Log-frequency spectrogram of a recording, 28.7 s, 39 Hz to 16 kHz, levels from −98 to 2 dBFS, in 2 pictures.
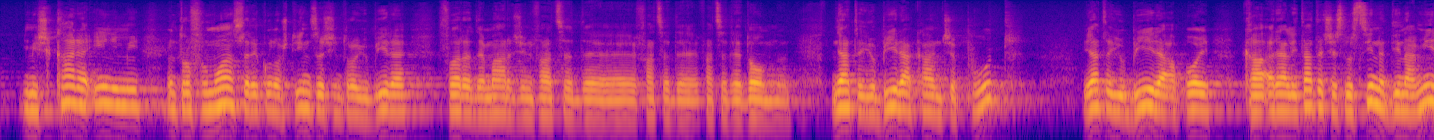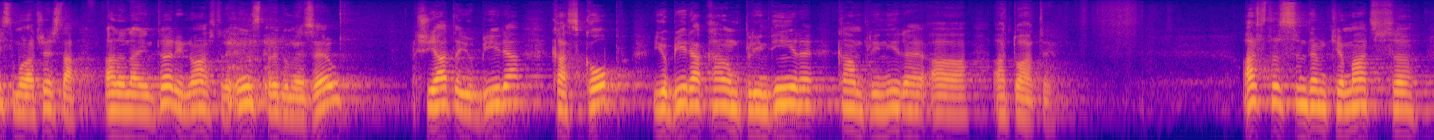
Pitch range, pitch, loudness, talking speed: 135-180 Hz, 150 Hz, -24 LUFS, 115 wpm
